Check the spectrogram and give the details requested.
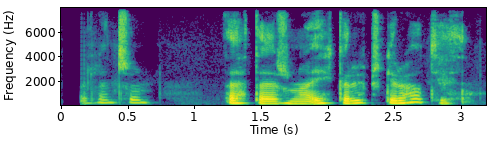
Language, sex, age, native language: Icelandic, female, 20-29, Icelandic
